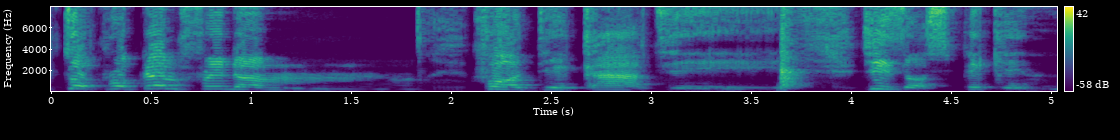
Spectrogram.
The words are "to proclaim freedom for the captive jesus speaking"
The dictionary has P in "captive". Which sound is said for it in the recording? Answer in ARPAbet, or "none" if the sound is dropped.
none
